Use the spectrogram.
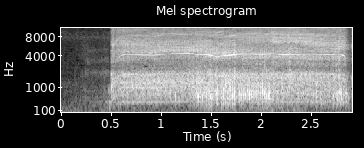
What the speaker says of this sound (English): take the drill, go through the cap area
